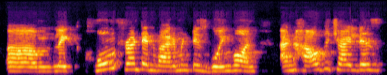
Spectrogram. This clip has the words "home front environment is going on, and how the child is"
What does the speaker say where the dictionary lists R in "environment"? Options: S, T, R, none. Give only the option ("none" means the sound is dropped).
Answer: R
